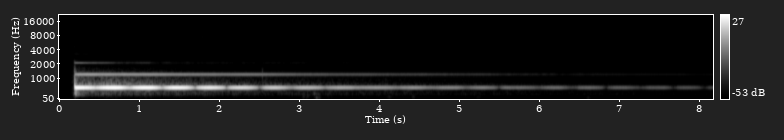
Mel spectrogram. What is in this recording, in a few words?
Meditation Bell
